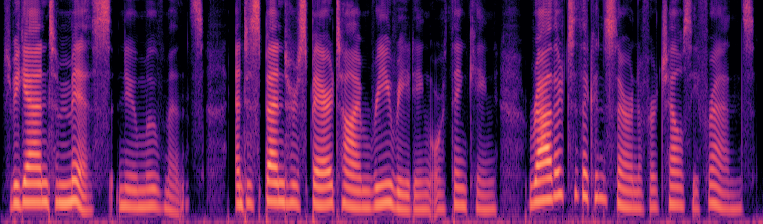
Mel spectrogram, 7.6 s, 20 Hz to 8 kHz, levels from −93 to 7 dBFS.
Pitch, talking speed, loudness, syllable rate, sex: 190 Hz, 190 wpm, -21 LUFS, 4.8 syllables/s, female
